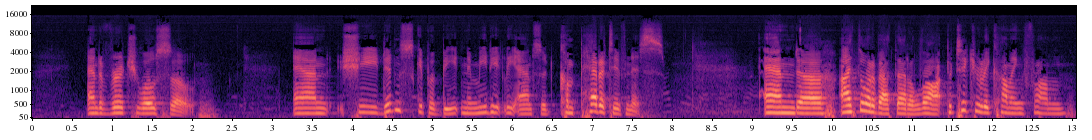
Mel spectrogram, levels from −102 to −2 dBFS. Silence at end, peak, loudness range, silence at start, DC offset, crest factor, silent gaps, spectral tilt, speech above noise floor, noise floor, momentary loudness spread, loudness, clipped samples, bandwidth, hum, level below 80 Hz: 0.05 s; -12 dBFS; 8 LU; 0.7 s; under 0.1%; 18 dB; none; -6 dB/octave; 37 dB; -65 dBFS; 13 LU; -29 LUFS; under 0.1%; 15.5 kHz; none; -56 dBFS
